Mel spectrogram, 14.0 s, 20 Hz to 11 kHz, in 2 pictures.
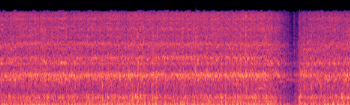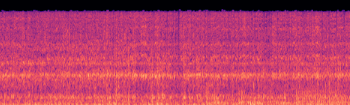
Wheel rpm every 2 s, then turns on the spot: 220, 230, 190, 170, 220, 230, 240.
none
